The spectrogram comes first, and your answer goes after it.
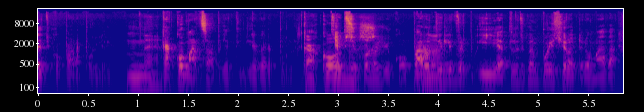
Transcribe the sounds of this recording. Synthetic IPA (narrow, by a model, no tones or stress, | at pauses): et̪i̥ko̞pɐ̰ɾɐpo̞lḭnekɐko̞mɐt͡sɐpʝɐt̪iliveɾpṵlkɐkoepssixo̞loʝiko̞pɐɾo̞t̪iːliveɾpuiɐt̪le̞t̪ikoinepo̞liçiɾo̞t̪e̞ɾio̞mɐðɐ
